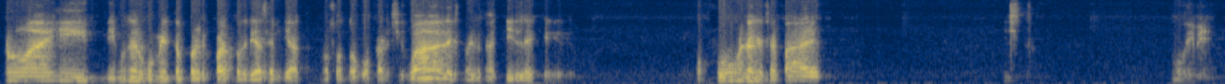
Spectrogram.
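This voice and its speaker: Deep husky man teaching. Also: muffled recording. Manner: patient, explains step by step, asks the class questions. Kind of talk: online class on Spanish grammar. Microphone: computer mic on a video call.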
